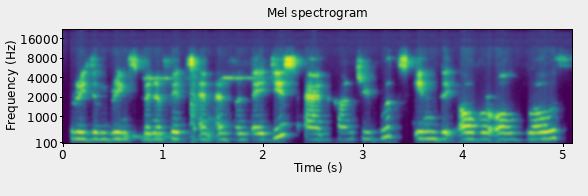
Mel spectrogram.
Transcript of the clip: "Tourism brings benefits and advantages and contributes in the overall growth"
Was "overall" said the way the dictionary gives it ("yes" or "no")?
yes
